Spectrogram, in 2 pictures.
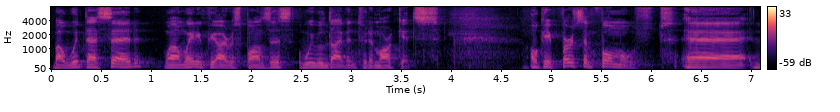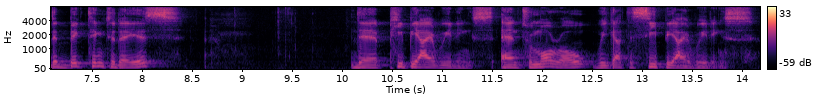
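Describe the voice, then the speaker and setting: A man's voice: fairly low pitch, moderate pace. A man with a strong voice casually hosting a live stream, greeting viewers like friends. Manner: relaxed, addresses viewers as bro and my people. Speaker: livestream host.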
